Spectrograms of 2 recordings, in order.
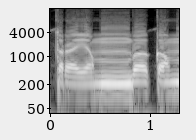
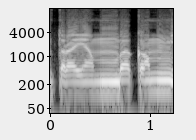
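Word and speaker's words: त्र्यम्बकम्: इस प्रकार है ओम त्र्यंबकम यजामहे सुगंधिम पुष्टिवर्धनम उर्वारुकमिव बंधनान् मृत्योर्मुक्षीय माम्रतात् यह फिर से इसको श्रवण करेंगे ओम त्र्यंबकम यजामहे सुगंधिम पुष्टिवर्धनम उर्वारुकमिव बंधनान् मृत्योर्मुक्षीयमामृतात इजी इस तरह का इसका उच्चारण इसे जुए ऋषि वशिष्ठ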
